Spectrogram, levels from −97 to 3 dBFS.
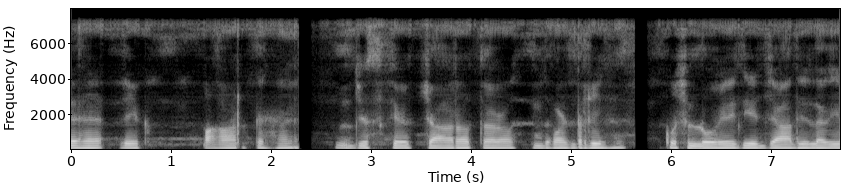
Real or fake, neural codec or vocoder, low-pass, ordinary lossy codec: fake; autoencoder, 48 kHz, 32 numbers a frame, DAC-VAE, trained on Japanese speech; 7.2 kHz; none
